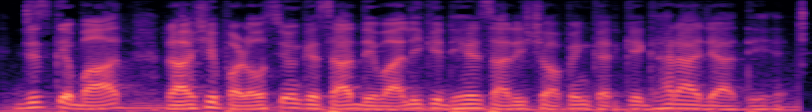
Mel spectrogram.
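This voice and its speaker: A man's voice: fairly low pitch, brisk, a little hiss or hum. A man narrating a scripted family cartoon story as its storyteller. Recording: music bed under the voice.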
